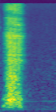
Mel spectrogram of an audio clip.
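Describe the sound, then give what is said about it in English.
A single quick sniffle, a breathy, hissing nasal burst lasting about a third of a second before falling away into near silence. No voices accompany it. “That was like a sniffle chime in kind of thing.”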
